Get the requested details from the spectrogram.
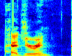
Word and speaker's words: Pegeron: So Pegoron is spelled P-E-G-E-R-O-N. And shout out to you, Jen, because you said my name the correct way. Because people, every time I go somewhere, they're like, Pegoron, Pegasus. Like, people don't read, just read. Just read. Still clap your hands. Use a syllable.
